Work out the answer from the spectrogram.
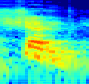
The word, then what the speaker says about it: Cherie: वैसे ही CHERIE, that ये जो CHERIE इज प्रोनाउंस्ड एज शरी, SHERRY, इट is pronounced as शरी.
